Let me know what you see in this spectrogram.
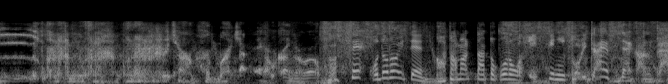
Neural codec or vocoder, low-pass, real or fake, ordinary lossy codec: codec, 16 kHz, 4 kbps, X-Codec, HuBERT features, trained on LibriSpeech; none; fake; none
